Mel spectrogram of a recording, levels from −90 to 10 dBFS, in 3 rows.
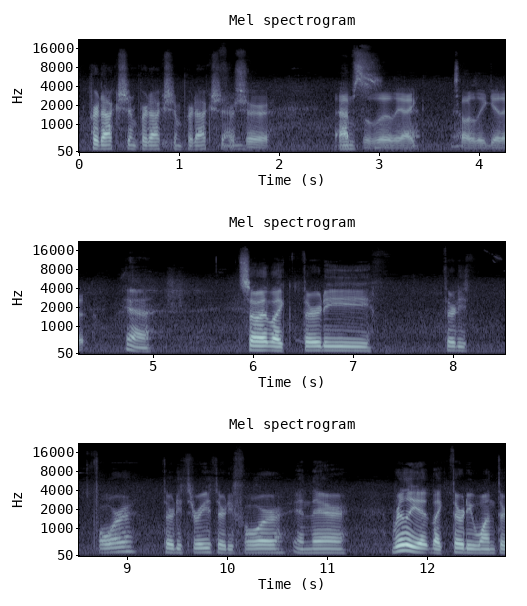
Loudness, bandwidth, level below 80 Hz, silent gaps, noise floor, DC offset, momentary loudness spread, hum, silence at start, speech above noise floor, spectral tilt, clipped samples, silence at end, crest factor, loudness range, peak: -24 LUFS; 14.5 kHz; -76 dBFS; none; -52 dBFS; under 0.1%; 17 LU; none; 0.1 s; 29 dB; -4.5 dB/octave; under 0.1%; 0 s; 20 dB; 9 LU; -4 dBFS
